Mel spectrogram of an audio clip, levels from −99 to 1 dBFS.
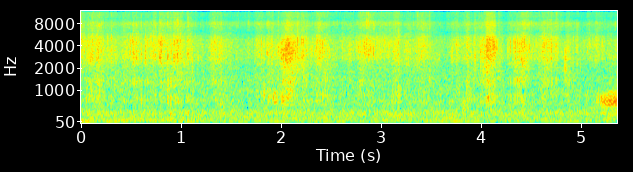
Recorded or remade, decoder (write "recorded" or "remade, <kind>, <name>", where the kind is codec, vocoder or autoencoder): recorded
